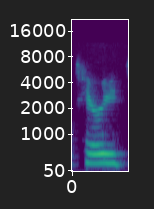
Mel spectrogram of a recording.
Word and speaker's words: Tari: Now, my name is spelled Tari,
